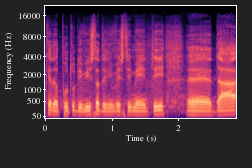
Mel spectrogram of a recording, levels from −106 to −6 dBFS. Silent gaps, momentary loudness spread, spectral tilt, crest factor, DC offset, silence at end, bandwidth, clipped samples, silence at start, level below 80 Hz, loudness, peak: none; 6 LU; -4 dB/octave; 20 dB; under 0.1%; 0 s; 15.5 kHz; under 0.1%; 0 s; -64 dBFS; -25 LUFS; -6 dBFS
